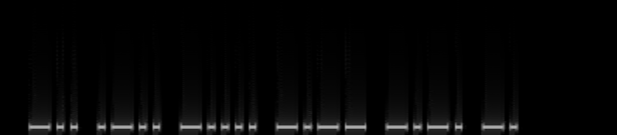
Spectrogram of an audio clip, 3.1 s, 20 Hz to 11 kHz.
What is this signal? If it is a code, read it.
Morse code, heard as a keyed tone, about 36 wpm, 700 Hz. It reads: DL6YCN
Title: DXCC-100 Call Signs - 6 Characters - Repeated 3x - 35wpm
